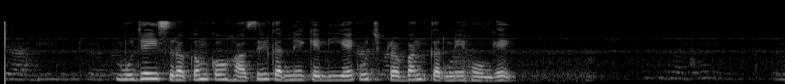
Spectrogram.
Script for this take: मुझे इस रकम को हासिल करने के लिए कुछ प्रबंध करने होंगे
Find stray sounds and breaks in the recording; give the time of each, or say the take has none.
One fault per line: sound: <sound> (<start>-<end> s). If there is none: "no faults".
no faults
